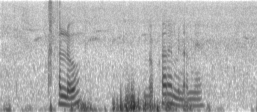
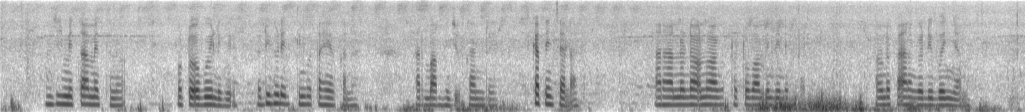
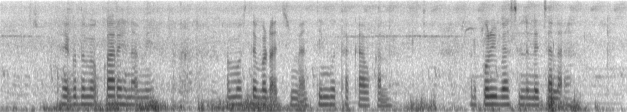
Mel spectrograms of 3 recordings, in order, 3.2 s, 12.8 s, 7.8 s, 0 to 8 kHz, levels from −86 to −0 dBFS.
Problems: constant background noise, continuous background conversations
